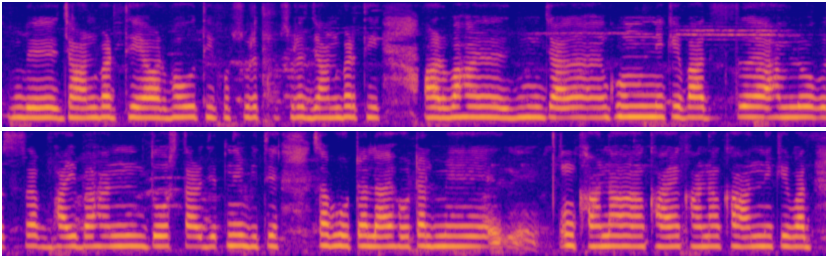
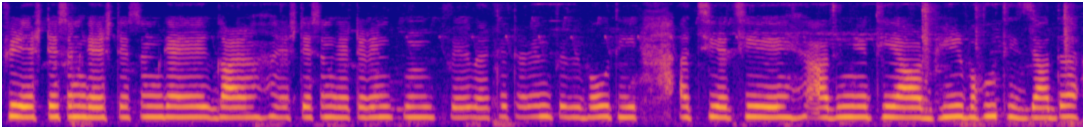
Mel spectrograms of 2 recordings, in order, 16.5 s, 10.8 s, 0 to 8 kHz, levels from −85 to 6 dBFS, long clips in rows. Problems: constant background noise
